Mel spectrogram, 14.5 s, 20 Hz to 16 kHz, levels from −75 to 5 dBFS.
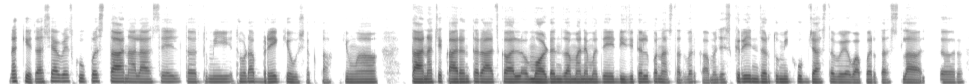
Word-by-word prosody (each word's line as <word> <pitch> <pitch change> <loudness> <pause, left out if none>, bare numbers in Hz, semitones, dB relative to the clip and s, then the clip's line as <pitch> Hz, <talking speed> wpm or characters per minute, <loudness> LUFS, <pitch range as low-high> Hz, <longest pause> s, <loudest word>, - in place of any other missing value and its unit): नक्कीच, 140 -5 0
अशा 130 +4 0
वेळेस 145 0 -2
खूपच 145 +1 -2
ताण 135 -1 +5
आला 125 -1 0
असेल, 130 +1 -4
तर 125 -1 -1
तुम्ही 125 0 -3
थोडा 130 +1 -1
ब्रेक 125 +1 0
घेऊ 115 -3 0
शकता 110 -1 -11 0.2
किंवा 120 0 0 0.6
ताणाचे 125 +2 +5
कारण 125 0 +4
तर 130 -1 +2
आजकाल 120 0 +2
मॉडर्न 120 0 +5
जमान्यामध्ये 120 0 +2
डिजिटल 125 +1 +1
पण 130 -1 0
असतात, 115 -2 -5
बरं 120 +3 -7
का! 100 - -5
म्हणजे 110 +2 -5
स्क्रीन 130 +1 +1
जर 125 -1 +2
तुम्ही 125 -1 +1
खूप 125 -1 -3
जास्त 120 +1 -1
वेळ 115 -1 0
वापरत 110 0 -3
असला, 110 -1 -2 0.3
तर 115 0 -4
125 Hz, 145 wpm, -26 LUFS, 120-130 Hz, 0.6 s, ताण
